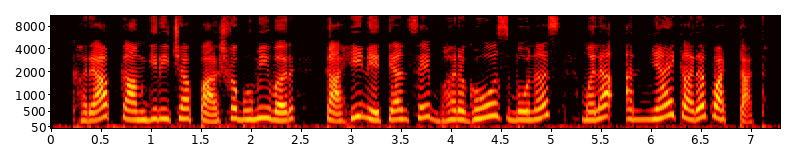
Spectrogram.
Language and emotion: Marathi, disgusted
